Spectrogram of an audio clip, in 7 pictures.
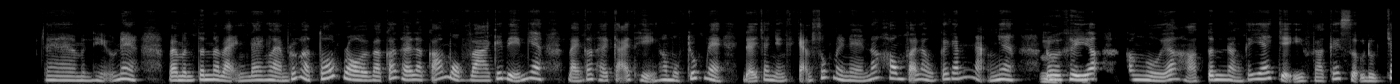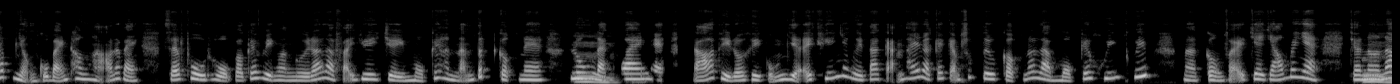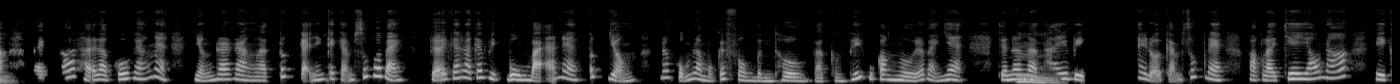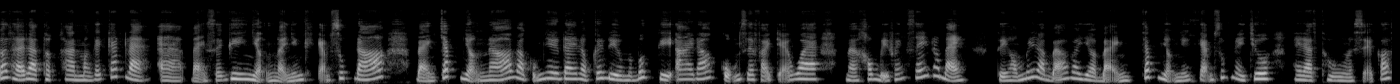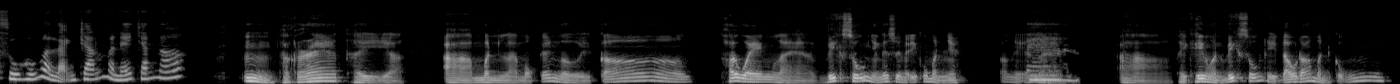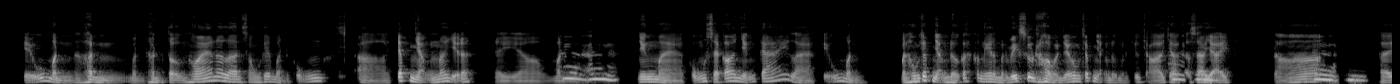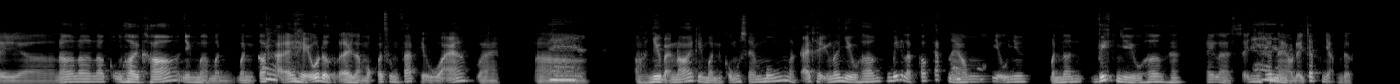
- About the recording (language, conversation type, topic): Vietnamese, advice, Bạn cảm thấy áp lực phải luôn tỏ ra vui vẻ và che giấu cảm xúc tiêu cực trước người khác như thế nào?
- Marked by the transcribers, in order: tapping; other background noise; laughing while speaking: "rồi"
